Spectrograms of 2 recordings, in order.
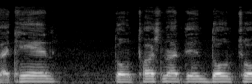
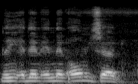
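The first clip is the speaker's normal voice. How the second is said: ordinary talk, nothing marked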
